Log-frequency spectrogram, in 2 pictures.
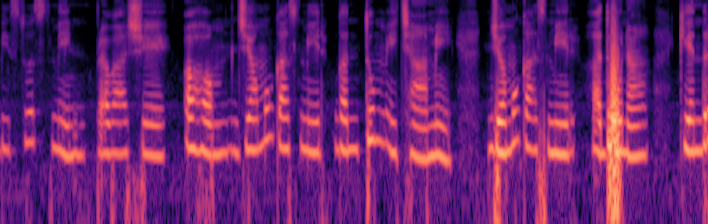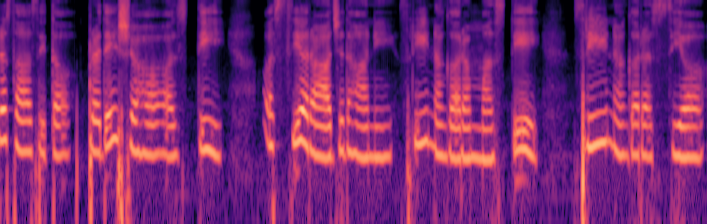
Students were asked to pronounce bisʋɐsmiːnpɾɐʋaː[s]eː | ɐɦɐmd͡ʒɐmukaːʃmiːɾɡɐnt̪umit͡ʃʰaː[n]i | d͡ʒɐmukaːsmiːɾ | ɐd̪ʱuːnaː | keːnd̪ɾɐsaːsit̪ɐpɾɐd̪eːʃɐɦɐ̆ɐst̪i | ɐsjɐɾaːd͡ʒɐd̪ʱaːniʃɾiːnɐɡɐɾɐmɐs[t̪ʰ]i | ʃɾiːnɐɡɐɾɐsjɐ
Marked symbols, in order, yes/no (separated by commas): no, no, no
